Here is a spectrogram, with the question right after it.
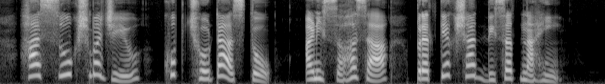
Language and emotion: Marathi, neutral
